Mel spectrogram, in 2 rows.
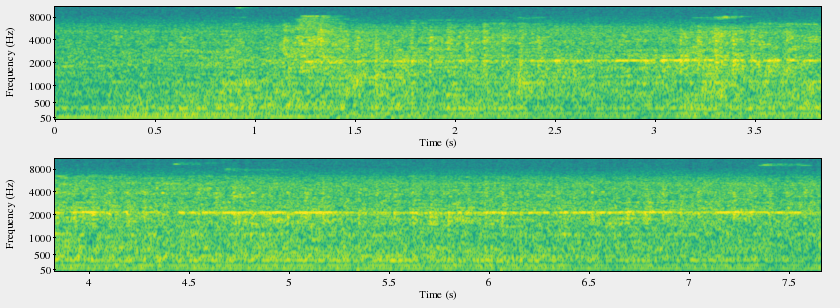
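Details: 1967 Mustang restarted once more before swapping its leaking carburetor: steady, even V8 idle with a smooth low rumble and no stumbles, knocks or hunting; engine running healthy.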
